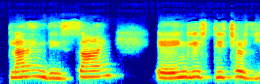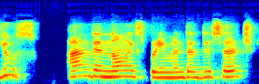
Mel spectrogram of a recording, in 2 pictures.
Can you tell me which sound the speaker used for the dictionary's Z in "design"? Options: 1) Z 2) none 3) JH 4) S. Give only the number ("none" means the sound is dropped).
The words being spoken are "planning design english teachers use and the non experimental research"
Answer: 4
